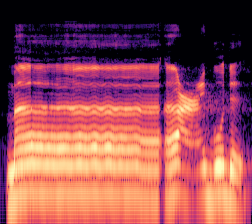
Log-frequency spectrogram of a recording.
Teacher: Kemudian pada akhir kalimat ada huruf dal. Dal di sini adalah qalqalah. Ya, di sini dia dimasukkan kepada qalqalah kubra, ya, besar dia. Ma a'bud. Nah, terasa dia.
